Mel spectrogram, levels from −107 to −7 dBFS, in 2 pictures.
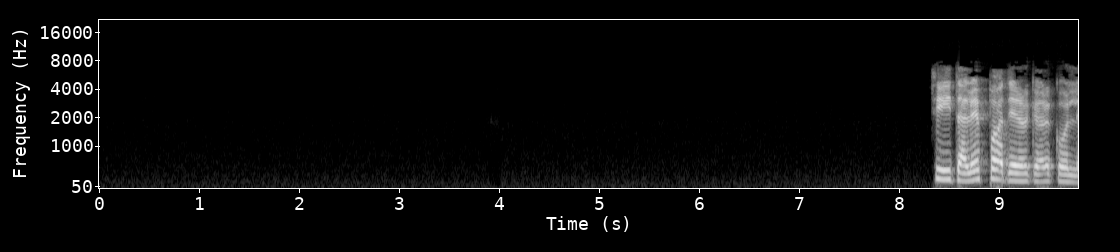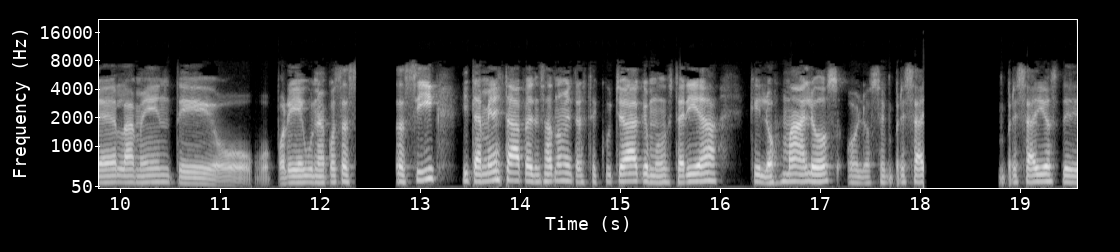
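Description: At 12.35 s and 18.03 s, stream reconnects cut the speech to silence for 392 ms and 737 ms. A fresh decoder then resumes 171 ms and 384 ms earlier, so audio repeats. A plain dropout would skip ahead instead.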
